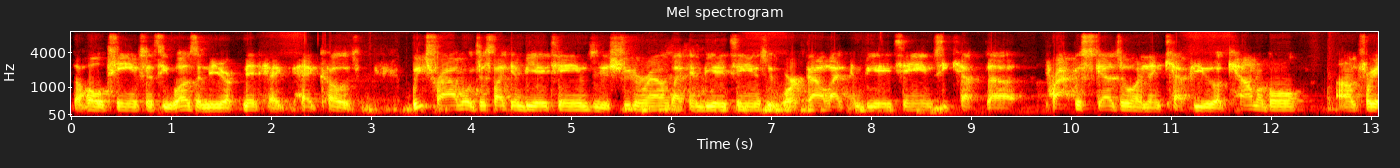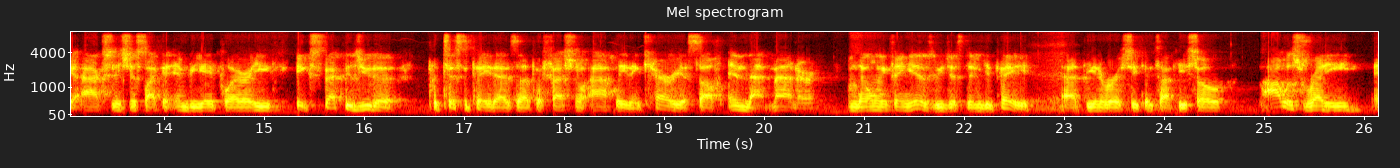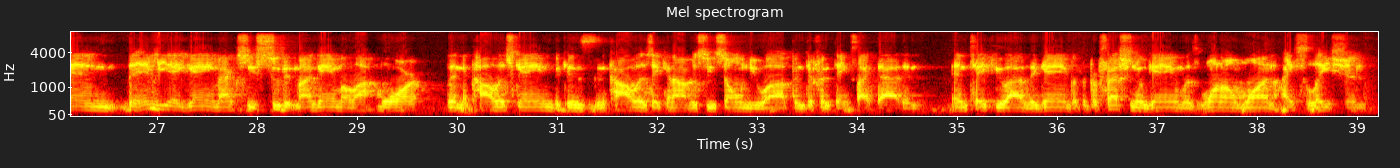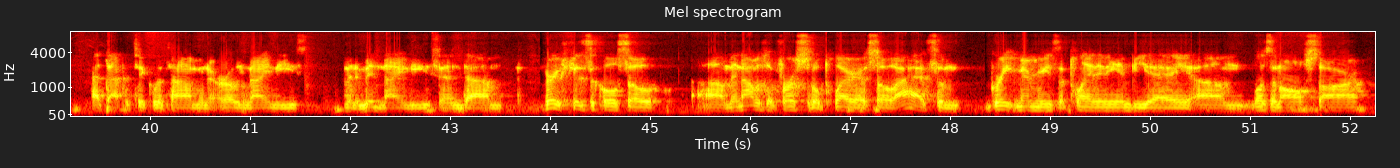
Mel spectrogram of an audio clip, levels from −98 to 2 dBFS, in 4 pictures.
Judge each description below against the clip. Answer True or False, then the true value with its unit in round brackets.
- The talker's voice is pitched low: True (80 Hz)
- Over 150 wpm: True (195 wpm)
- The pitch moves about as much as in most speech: False (1.7 semitones)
